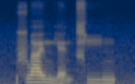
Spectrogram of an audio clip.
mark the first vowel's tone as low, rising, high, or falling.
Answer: high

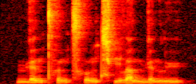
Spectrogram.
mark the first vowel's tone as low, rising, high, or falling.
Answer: high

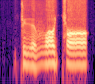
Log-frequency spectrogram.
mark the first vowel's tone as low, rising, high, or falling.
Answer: low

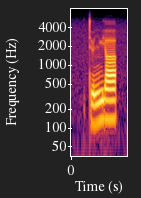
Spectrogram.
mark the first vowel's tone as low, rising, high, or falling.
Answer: rising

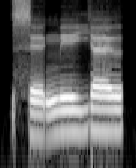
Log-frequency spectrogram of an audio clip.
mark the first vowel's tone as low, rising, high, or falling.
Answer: low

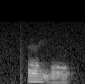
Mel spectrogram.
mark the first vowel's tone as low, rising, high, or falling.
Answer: high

